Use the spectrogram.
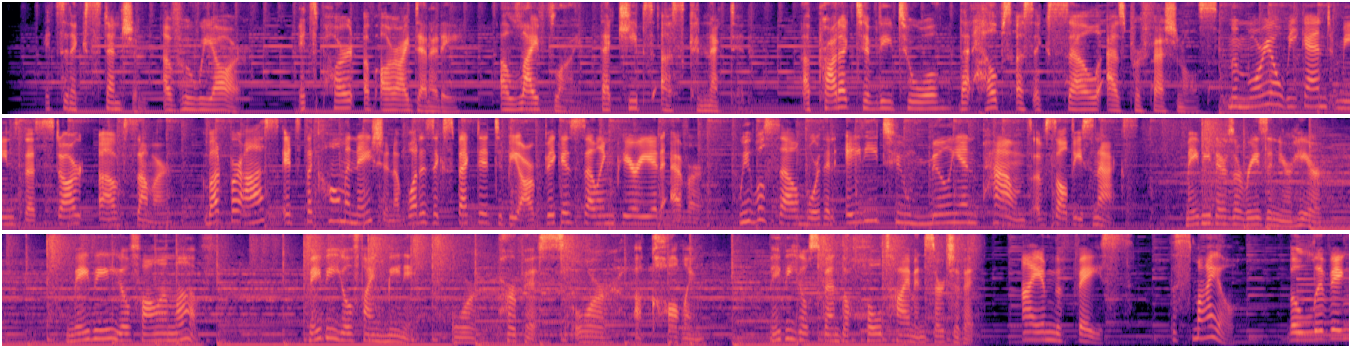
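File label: narration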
